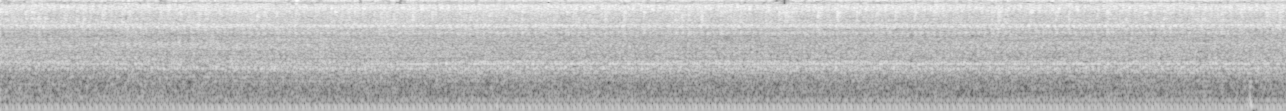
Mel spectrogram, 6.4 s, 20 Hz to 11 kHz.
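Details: Gen2 Ford Raptor cold start at about 53°F after sitting two days: a light metallic rattle over a steady idle, louder than before; suspected cam phasers or turbo actuators, not confirmed.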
